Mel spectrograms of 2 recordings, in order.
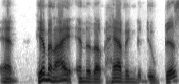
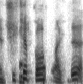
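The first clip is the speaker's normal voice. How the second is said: ordinary talk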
